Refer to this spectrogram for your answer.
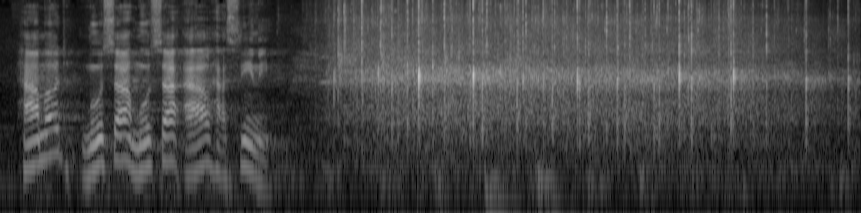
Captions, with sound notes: Hamood Moosa Moosa AL Huseini. (AUDIENCE APPLAUDING)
